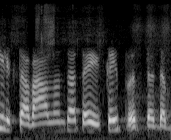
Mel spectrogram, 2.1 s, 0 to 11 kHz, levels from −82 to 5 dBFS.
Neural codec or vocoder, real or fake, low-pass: none; real; 9.9 kHz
